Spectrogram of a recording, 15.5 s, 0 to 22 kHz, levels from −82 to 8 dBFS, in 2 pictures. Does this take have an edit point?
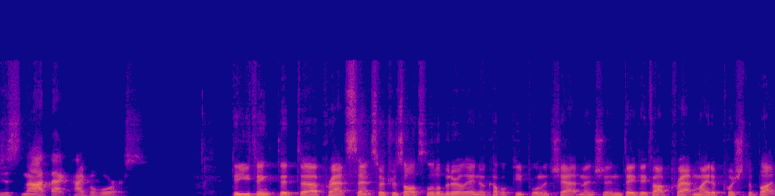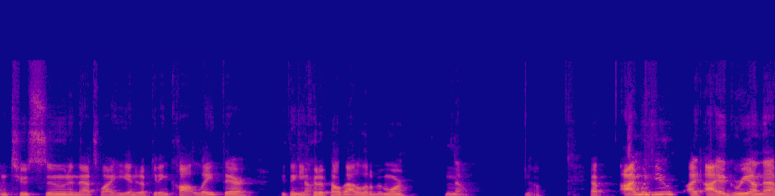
yes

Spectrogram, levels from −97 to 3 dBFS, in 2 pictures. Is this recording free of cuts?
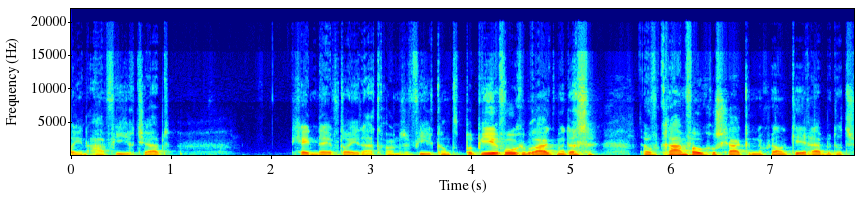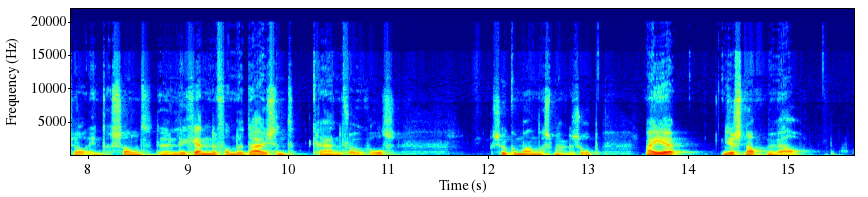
yes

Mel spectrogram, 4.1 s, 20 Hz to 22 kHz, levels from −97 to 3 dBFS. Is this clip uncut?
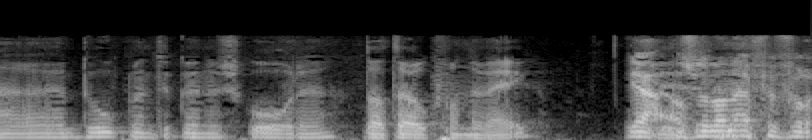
no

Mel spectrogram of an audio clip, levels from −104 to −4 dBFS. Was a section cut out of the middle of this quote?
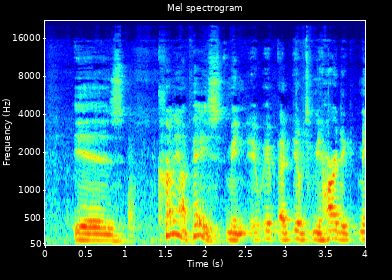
no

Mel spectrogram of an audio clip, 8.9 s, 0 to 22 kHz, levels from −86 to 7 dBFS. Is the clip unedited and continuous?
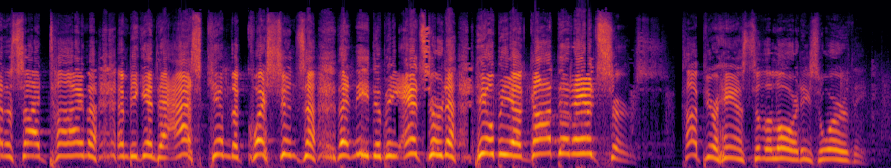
no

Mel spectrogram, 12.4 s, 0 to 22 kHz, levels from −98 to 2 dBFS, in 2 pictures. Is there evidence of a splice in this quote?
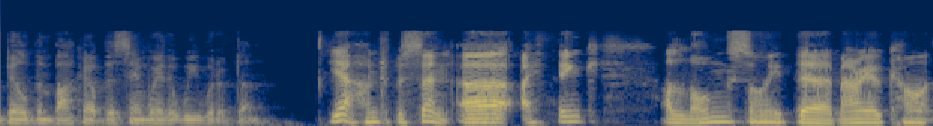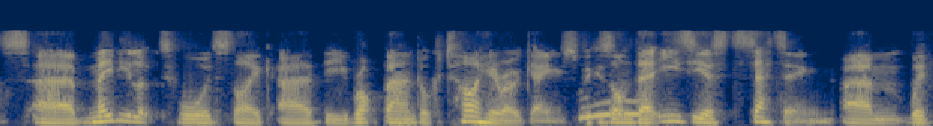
no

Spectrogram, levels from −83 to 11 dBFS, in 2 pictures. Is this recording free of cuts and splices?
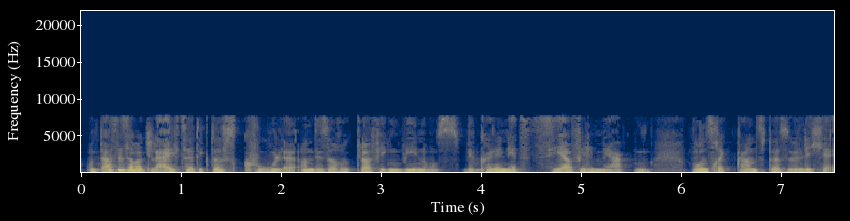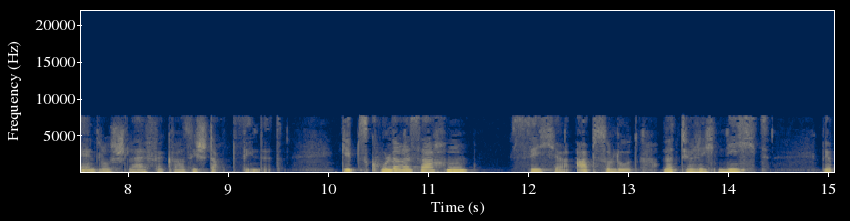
no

